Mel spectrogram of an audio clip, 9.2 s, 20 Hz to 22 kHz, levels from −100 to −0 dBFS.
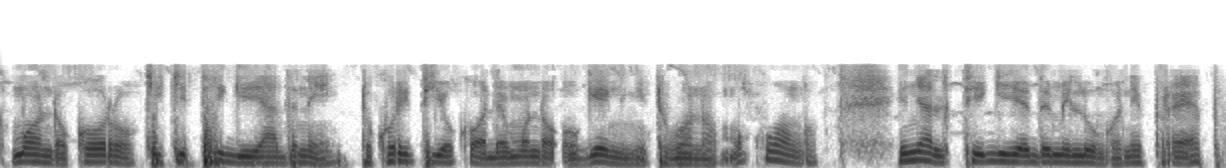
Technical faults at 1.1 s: Nellymoser compression; pre-echo

